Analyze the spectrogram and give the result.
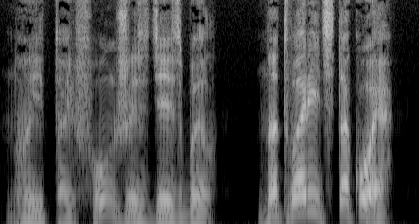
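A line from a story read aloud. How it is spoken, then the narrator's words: Muttering sailor. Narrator (Russian): один из матросов пробормотал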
